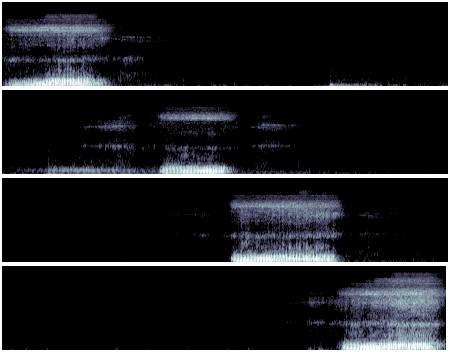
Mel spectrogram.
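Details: Sleeper snoring and breathing heavily: loud rattling snores with heavy breathing and long quiet gaps between breaths, irregular in timing; snoring.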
